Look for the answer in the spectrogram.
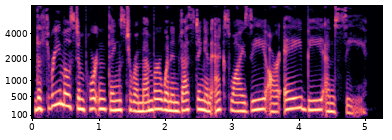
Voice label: synthesized audio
